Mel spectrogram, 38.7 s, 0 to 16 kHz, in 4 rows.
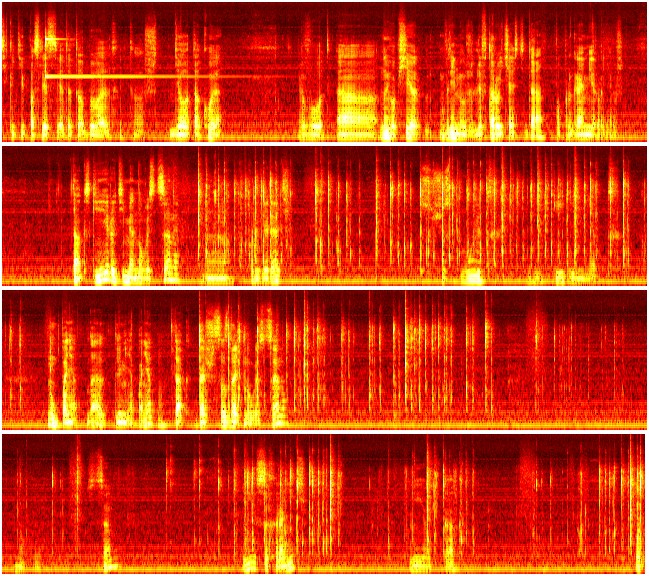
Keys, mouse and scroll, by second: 12.6-19.9 typing, 22.3 Return, 22.5-26.8 typing, 27.6 Up, 27.8 ctrl+Right, 29.2 Up, 31.5 click, 31.9 click, 32.3-36.4 typing, 37.2 ctrl+shift+Left, 37.9-38.6 typing.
